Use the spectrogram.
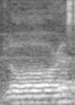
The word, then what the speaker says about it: glorious: Do you notice what's happening there? Glorious things. It's pronounced as 2 syllables. Glorious things. It's the same word, glorious, glorious. We make it 3 syllables or 2, depending on the scansion of the rest of the verse.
